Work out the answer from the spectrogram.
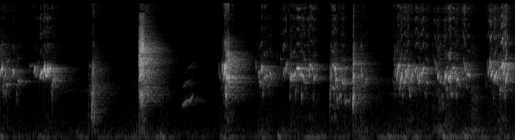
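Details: Pet budgie giving varied chirps: warbled, chattering notes and a few sharp broadband squawks, strung closely together in an uneven stream over a quiet room background.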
